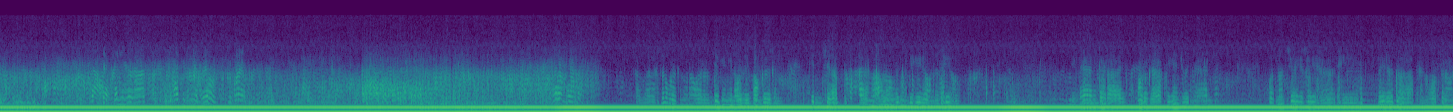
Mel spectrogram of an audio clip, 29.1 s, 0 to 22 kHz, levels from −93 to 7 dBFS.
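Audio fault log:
Throughout: overlap-add ripple. The audio was split into windowed frames and summed back with an overlap whose windows do not add up to a constant gain, so the level swings once per frame, around 200 times a second. The dips reach about 60 dB below the peaks, nearly silencing the signal each cycle. At that rate the swings merge into a harsh, metallic buzz with extra tones around each note instead of a countable flutter.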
